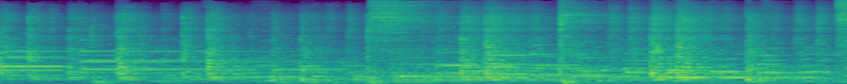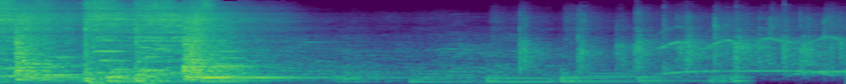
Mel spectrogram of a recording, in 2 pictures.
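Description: Live jazz trio of piano, upright bass and drum kit playing, with drum hits and loud cymbal crashes. About five and a half seconds in the music drops away to a quieter stretch of held notes.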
